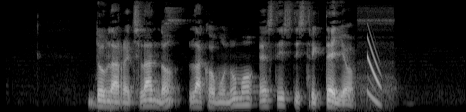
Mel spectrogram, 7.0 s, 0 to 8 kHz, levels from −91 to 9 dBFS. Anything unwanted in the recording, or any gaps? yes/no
yes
